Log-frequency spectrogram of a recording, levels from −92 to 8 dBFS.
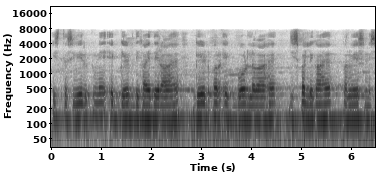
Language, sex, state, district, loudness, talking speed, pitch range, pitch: Hindi, male, Jharkhand, Garhwa, -15 LUFS, 195 wpm, 120-130 Hz, 125 Hz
